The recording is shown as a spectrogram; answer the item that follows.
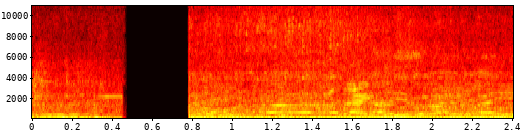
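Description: Voices in a street crowd, cut off abruptly by a brief silence, then the steady low hum of a vehicle's engine with people's voices over it.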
